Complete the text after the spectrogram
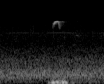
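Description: A chickadee, foraging within a meter of the ground in a dense little thicket and out of view, gives a single brief, high-pitched type 1 call note over a soft, low rustling; the rest is quiet, with no voices.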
